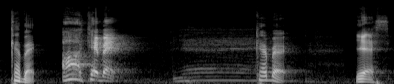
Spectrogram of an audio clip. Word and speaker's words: Quebec: It's pronounced Quebec.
